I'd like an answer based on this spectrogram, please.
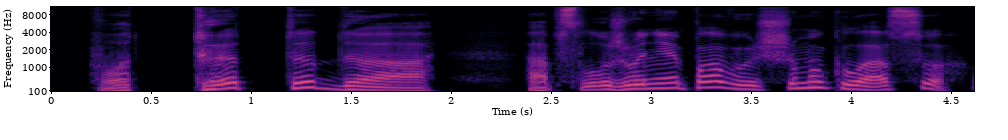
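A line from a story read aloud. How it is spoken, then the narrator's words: Exclaiming. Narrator (Russian): воскликнул Лодзи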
